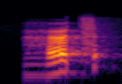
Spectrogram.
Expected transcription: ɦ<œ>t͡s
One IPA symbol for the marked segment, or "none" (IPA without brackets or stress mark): œ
